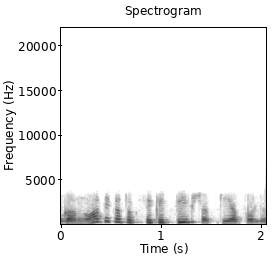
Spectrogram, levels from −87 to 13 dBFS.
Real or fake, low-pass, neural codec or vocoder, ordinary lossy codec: real; 3.6 kHz; none; Opus, 24 kbps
